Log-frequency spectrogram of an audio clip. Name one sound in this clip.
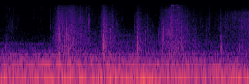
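Coins clink together.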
